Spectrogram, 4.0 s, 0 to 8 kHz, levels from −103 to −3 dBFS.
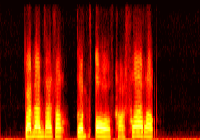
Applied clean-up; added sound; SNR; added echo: neural diffusion model UNIVERSE++.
